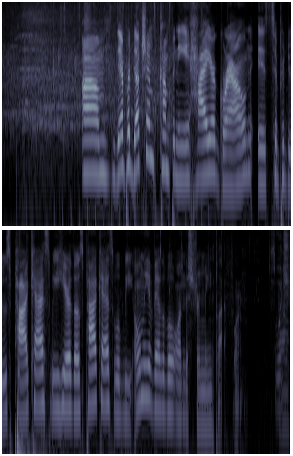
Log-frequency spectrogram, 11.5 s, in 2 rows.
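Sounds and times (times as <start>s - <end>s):
light applause from a small group: 0.0s - 3.7s
speech: 1.6s - 11.5s.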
